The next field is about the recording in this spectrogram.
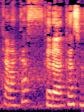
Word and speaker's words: Caracas: Caracas,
